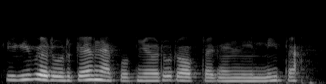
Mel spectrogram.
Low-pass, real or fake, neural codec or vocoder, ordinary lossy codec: 3.6 kHz; real; none; none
